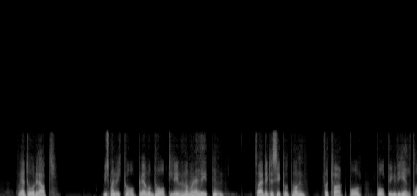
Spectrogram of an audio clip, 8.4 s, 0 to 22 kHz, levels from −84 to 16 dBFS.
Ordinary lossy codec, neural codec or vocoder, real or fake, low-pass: none; codec, 16 kHz, 0.5 kbps, FreqCodec, larger model; fake; 7.2 kHz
